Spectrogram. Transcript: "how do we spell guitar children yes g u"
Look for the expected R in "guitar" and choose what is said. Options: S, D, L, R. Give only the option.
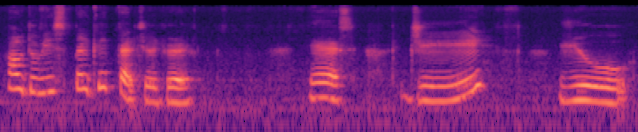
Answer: L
